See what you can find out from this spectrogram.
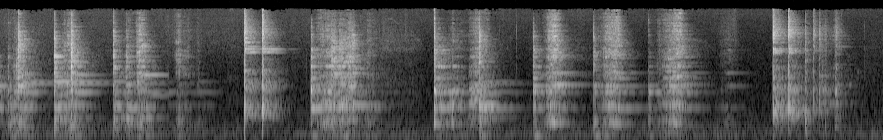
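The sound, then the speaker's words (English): A utensil scrapes and clinks against a skillet as golden-brown, tender cooked leeks are moved into a small bowl. Many short metallic scrapes come in an uneven rhythm, separated by brief quiet gaps. “I'm going to take them out of the skillet and move them to a little bowl.”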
